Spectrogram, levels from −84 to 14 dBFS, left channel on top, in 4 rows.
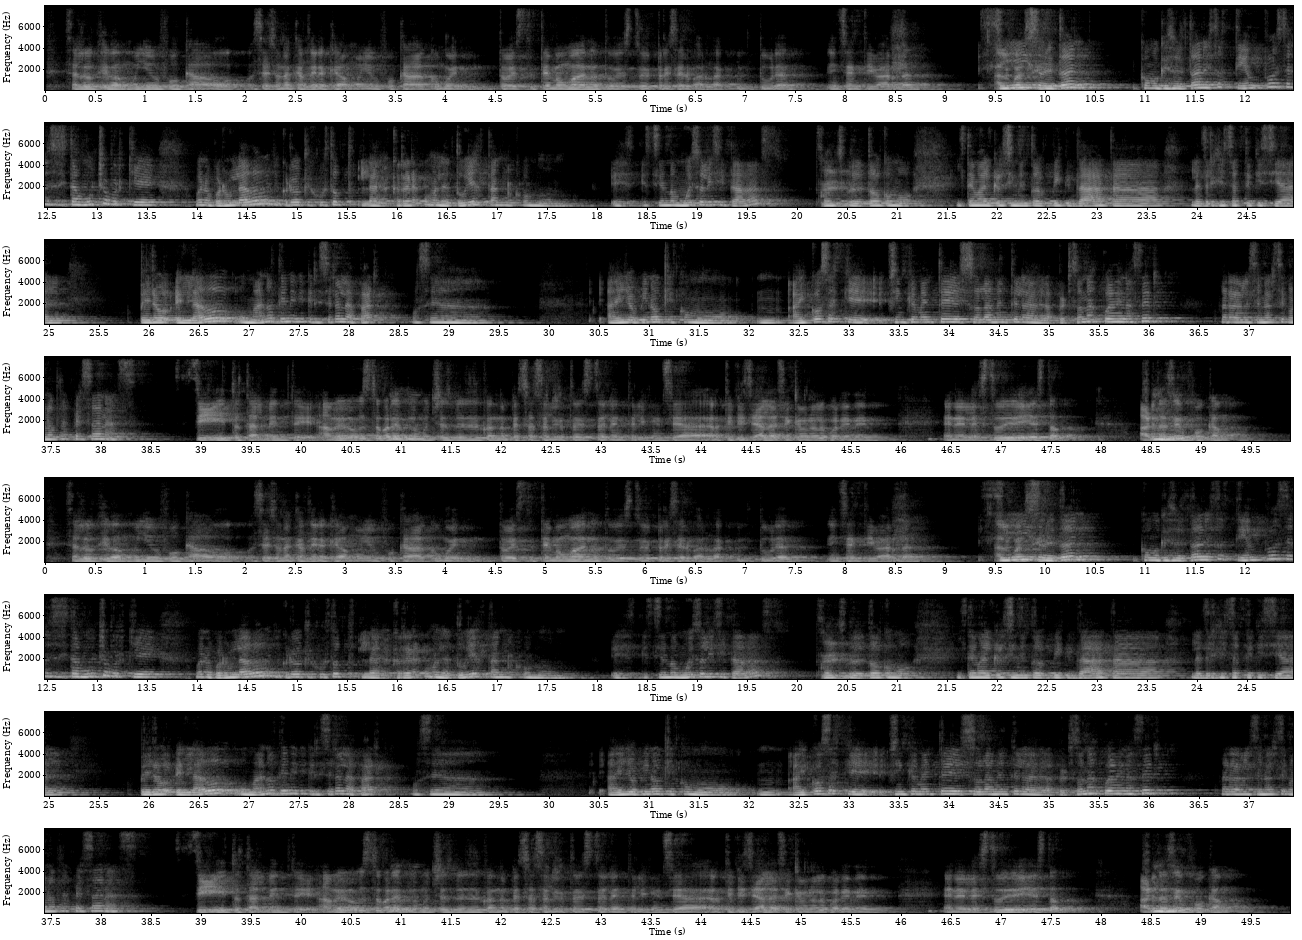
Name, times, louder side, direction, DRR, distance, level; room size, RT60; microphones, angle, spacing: voice 1, 0.0-7.5 7.8-8.7 9.5-10.1 20.2-20.6 38.9-47.6 48.4-49.3, equal, 20° left, 1 dB, 3.7 m, -29 dB
voice 2, 9.4-10.4 11.0-17.7 18.1-19.7 20.3-25.2 25.9-28.3 28.6-29.4 30.6-36.1 36.7-38.2 40.9-41.2 48.5-48.9, equal, 55° left, 4 dB, 1.7 m, -22 dB
24.5 x 20.0 x 5.8 m, 0.99 s
head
